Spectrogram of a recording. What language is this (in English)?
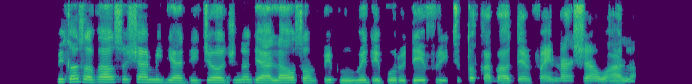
Nigerian Pidgin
